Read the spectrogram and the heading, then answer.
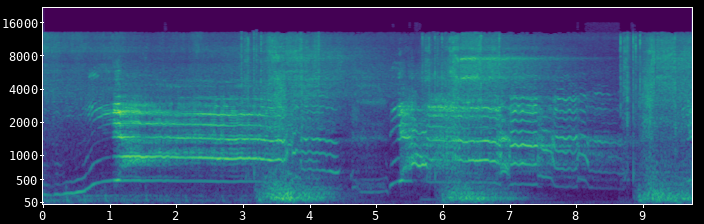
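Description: In a film scene, a man screams a long, drawn-out anguished "no" to the sky, his voice rising and holding loud, breaking off and starting again, over bursts of low rumbling like thunder and storm noise.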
